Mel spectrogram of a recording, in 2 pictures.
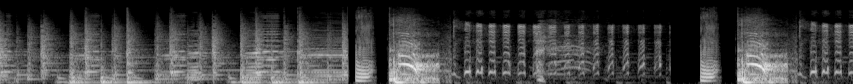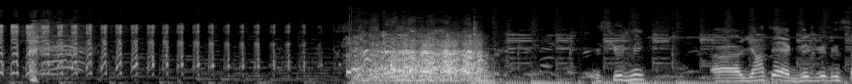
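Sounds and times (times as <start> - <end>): comedy fart sound effect: 3.5 - 4.5, 7.0 - 8.0.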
